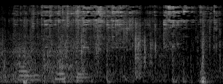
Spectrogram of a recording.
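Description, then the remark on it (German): Keys jingle and clink, followed by the scrape and click of a key working in a door lock at a tennis hall used as a filming location, a short burst of metallic rattling and taps. “Passt der Schlüssel? Ja, er passt, Gott sei Dank.”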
